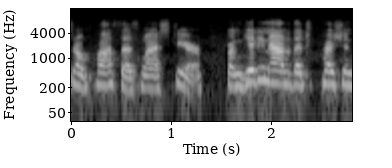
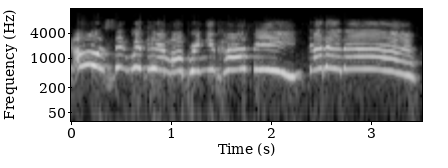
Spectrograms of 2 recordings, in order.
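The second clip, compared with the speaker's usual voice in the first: high mock voice of friend; 10 semitones higher than usual. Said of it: "She's like".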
